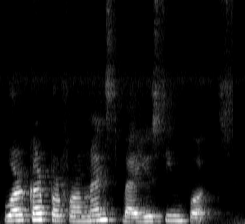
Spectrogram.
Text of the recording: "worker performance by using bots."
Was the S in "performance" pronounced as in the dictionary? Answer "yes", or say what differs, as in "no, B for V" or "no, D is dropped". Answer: yes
